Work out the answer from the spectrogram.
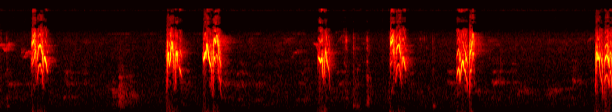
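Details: Red-cowled cardinal song to get a captive bird singing: seven short, bright chirped phrases, some paired, spaced one to two seconds apart in quiet surroundings.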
